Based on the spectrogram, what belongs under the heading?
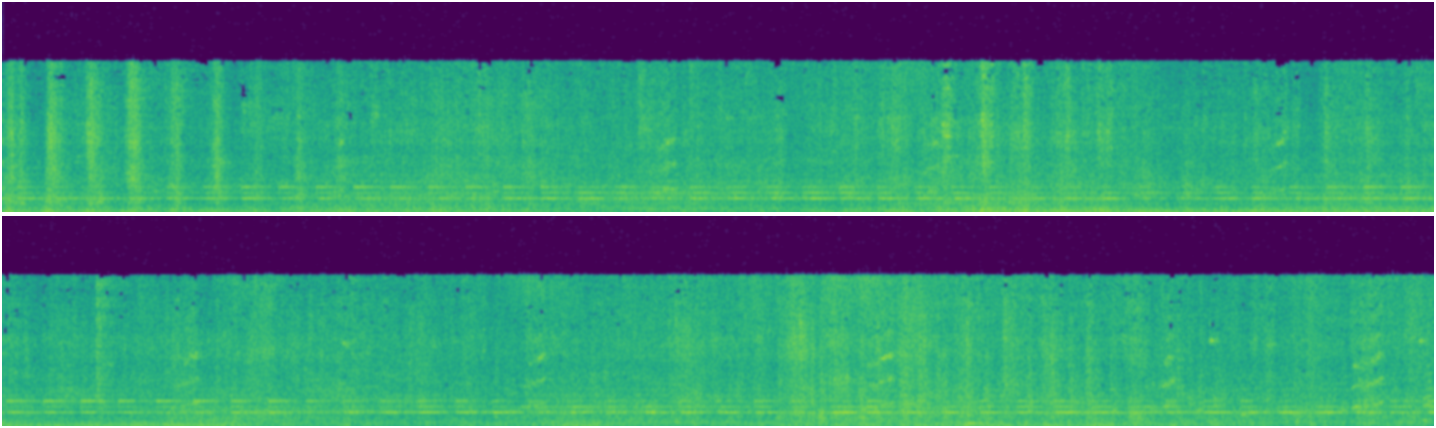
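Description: Canadian National freight train rolling past: a heavy low rumble of the cars, with clicking of wheels over rail joints, strongest at the start, and steady high tones held throughout.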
